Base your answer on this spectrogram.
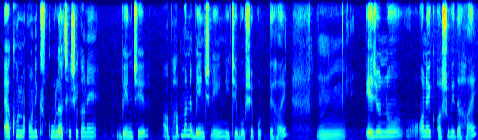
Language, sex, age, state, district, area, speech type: Bengali, female, 30-45, West Bengal, South 24 Parganas, rural, spontaneous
